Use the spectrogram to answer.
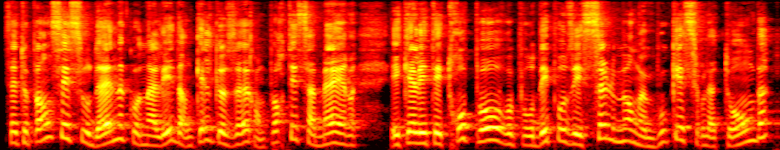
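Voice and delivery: plain reading voice

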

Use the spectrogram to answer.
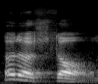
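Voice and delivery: stern, loud officer calling a halt; gendarme's commanding call; grave gendarme voice. A narrator's reading. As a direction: halt them with loud authority. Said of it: "dit le gendarme d'une voix grave".

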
